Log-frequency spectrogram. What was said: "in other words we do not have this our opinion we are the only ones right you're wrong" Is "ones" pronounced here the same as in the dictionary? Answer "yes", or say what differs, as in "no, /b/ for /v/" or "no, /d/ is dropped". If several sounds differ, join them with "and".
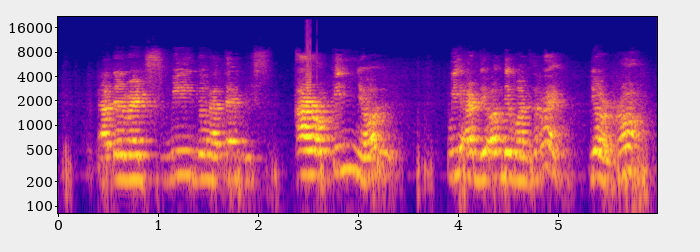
no, /z/ is dropped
